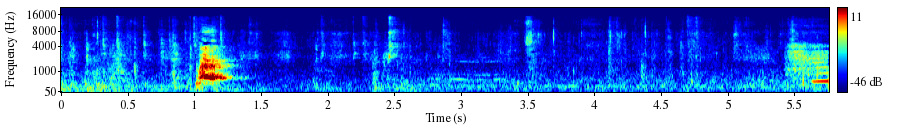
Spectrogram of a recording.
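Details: Female six-month-old rescued Border Collie mix puppy in Kuala Lumpur, Malaysia, indoors: one loud, sharp bark early on, then quiet rustling and small knocks, with a second bark just beginning at the very end.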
